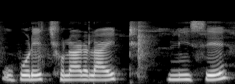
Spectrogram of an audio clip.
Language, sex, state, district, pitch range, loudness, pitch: Bengali, female, West Bengal, Cooch Behar, 215-225 Hz, -14 LUFS, 220 Hz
